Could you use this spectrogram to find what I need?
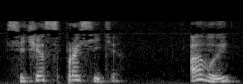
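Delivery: ordinary delivery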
